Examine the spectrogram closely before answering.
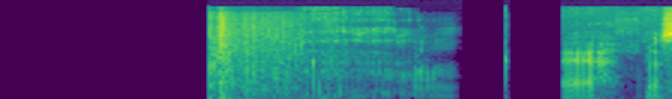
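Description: Ripe wheat breaks with a short rustling crunch.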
